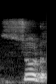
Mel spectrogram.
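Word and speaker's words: should: शुड, ओ यू एल D good बोलते हैं।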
